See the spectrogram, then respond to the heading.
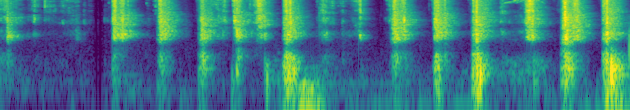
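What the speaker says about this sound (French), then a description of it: "Je brasse mon deck." Cards riffled and shuffled in a Marvel Champions deck, a rapid series of crisp papery bursts in quick rhythm, close and clear with no voices.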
